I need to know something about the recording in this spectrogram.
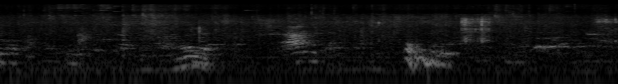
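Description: Scattered human voices: a few short words and exclamations, the loudest about four seconds in falling in pitch.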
